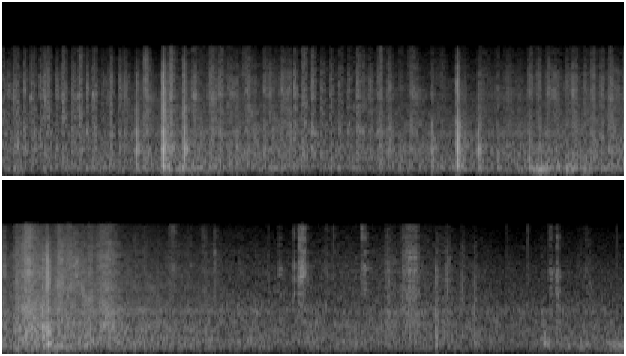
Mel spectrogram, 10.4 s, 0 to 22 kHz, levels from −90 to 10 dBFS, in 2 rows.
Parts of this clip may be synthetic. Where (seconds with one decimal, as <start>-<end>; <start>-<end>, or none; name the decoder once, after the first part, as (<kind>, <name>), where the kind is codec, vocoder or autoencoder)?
1.0-2.4 (vocoder, Vocos); 3.0-7.0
